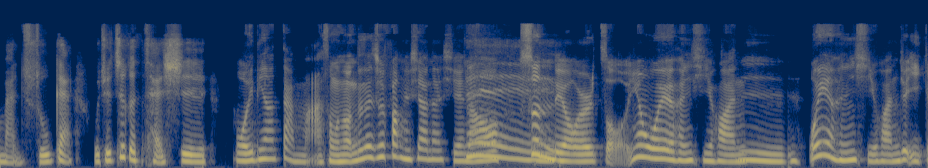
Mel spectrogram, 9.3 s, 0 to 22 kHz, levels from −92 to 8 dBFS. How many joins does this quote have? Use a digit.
1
